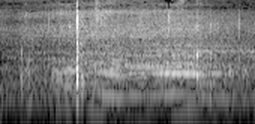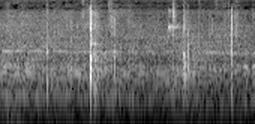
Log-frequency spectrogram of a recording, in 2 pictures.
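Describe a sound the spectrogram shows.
A tennis ball is struck with a racket with sharp pops.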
